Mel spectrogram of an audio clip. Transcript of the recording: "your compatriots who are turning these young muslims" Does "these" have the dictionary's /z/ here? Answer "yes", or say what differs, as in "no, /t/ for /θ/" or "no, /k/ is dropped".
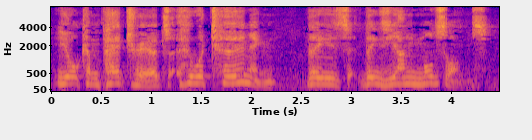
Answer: yes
